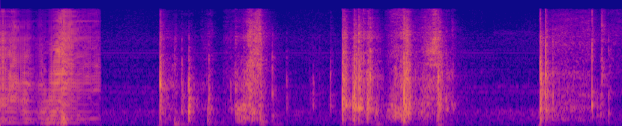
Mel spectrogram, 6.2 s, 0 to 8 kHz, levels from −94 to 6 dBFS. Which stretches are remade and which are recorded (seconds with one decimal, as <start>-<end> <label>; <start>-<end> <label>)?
0.0-1.0 remade; 1.0-6.2 recorded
